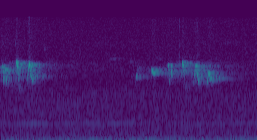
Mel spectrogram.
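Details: Distant lesser cuckoo among early-summer trees: two faint, quick phrases of whistled staccato notes over a steady background hiss and a low continuous hum.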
